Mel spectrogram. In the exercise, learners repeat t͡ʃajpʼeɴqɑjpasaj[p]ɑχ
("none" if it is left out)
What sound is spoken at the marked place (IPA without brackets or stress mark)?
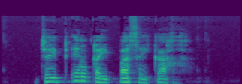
k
